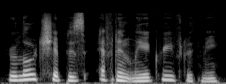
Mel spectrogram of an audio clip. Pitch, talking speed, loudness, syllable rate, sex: 180 Hz, 185 wpm, -18 LUFS, 6.4 syllables/s, male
